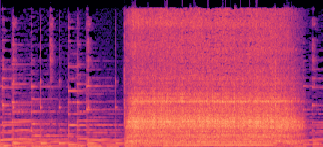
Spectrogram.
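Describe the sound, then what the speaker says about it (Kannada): Amla is coarsely ground without water in a kitchen mixer grinder, which roars loud and steady for about four seconds before winding down. Louder beeps and tonal sounds come just before it starts. "ಮಿಕ್ಸಿನಲ್ಲಿ ಇಷ್ಟೇ, ಅಂದ್ರೆ ನೀರ್ ಹಾಕದೆ ರಫ್ ಆಗಿ ಸ್ವಲ್ಪ ಮಿಕ್ಸ್ ಮಾಡ್ಕೊಳ್ಳೋದು"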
